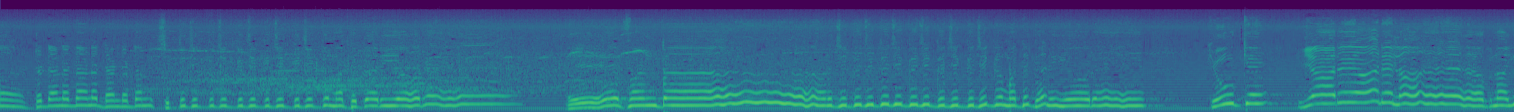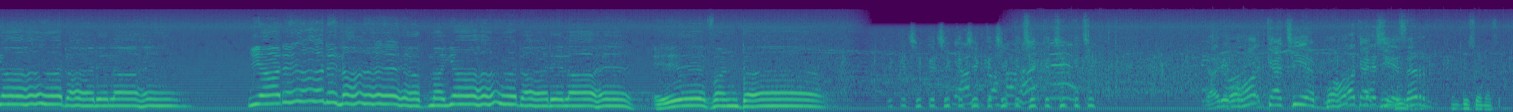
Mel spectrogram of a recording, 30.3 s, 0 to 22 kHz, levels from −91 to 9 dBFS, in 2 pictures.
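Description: A mains buzz at 50 Hz runs through the whole clip, roughly 15 dB below the sound. Sharp switching spikes twice per cycle spread harmonics into the kilohertz range, so it rasps rather than hums like a smooth low tone.

From 23.6 s to 25.39 s, the digital radio is blending to analogue FM over a 271 ms cross-fade. The level drops about 2 dB, and hiss sits some 35 dB down, a return of the same station rather than a clean dropout.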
